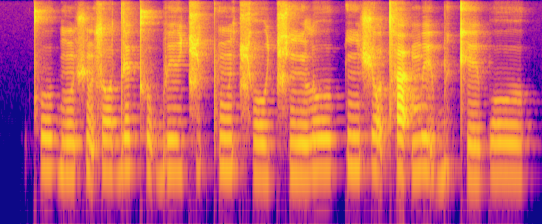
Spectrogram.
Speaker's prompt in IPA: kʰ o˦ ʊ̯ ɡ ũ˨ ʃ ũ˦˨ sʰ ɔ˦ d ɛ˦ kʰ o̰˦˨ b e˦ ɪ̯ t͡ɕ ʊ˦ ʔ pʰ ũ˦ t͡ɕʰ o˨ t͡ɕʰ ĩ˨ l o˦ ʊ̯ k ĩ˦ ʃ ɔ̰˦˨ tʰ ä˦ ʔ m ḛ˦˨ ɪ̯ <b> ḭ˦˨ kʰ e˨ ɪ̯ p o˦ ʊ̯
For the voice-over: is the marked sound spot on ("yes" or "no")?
yes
